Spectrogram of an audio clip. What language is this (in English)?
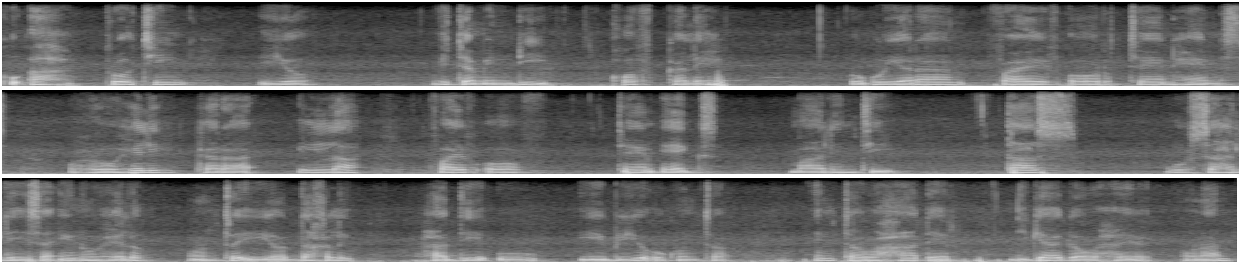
Somali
